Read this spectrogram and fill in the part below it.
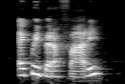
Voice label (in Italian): "qui per affari", female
